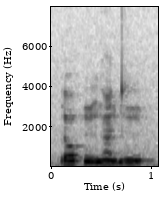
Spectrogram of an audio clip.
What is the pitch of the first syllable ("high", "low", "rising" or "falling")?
high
